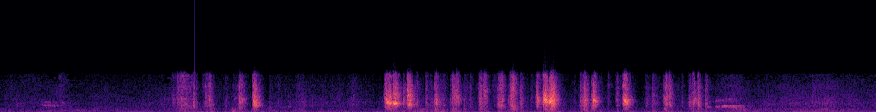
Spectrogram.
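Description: Shiny black plastic coat crinkling and crackling as it is pulled and adjusted around the wearer's shoulders and arms: a few crackles about two seconds in, then a quick irregular run of sharp crinkles from about four to seven seconds in.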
